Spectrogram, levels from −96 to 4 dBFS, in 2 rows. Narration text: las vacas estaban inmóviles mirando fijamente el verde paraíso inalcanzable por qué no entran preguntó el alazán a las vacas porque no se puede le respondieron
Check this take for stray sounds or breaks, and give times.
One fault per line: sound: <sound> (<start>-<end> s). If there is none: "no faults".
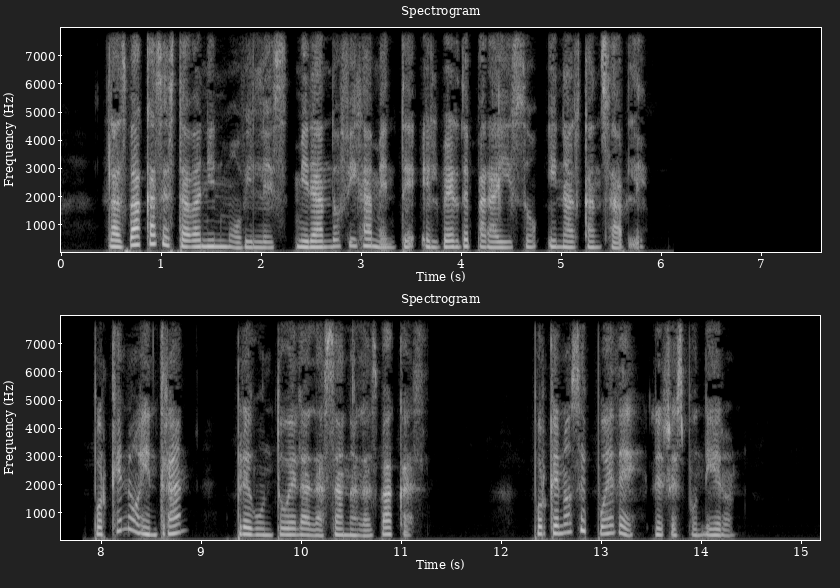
no faults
